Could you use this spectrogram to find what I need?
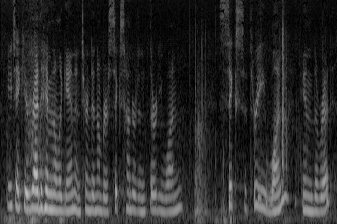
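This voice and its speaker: The speaker talks at a very slow pace with ordinary pitch variation over noticeable background noise. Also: woman, medium pitch for a woman. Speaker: church worship leader. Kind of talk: church announcements. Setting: church.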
